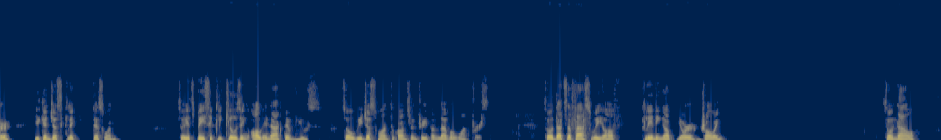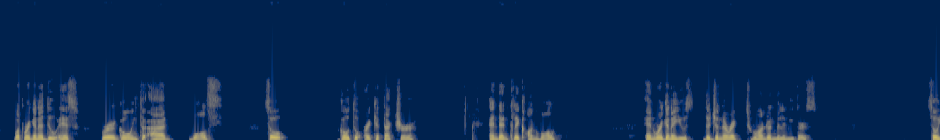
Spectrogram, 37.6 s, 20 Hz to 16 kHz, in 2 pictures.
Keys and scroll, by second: 17.2 F1.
